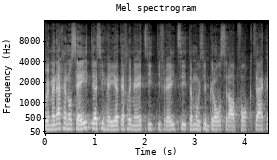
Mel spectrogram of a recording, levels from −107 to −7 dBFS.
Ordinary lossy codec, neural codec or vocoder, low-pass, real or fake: none; vocoder, 44.1 kHz, 128 mel bands every 256 samples, BigVGAN v2; 14.4 kHz; fake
